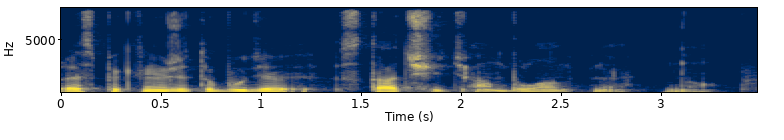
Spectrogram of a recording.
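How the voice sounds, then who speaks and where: This man has a dark, mellow tone. He speaks at a moderate pace. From eastern Slovakia, Prešov. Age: 30s. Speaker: podcast host, recovering gambler. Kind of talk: personal testimony.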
